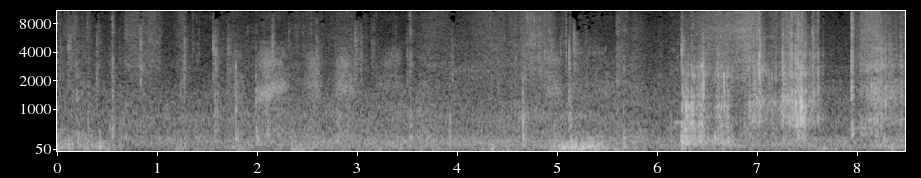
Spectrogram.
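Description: Stiff-bristled broom sweeping scraps of cracked, dried-out plastic lifeline covering across a boat deck into a plastic dustpan: bristles brushing and small pieces scraping and clicking, with louder sweeping strokes about six seconds in.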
